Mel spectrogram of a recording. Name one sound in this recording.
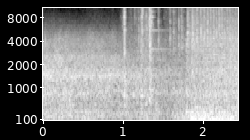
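A starter cord is pulled sharply on a small engine.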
